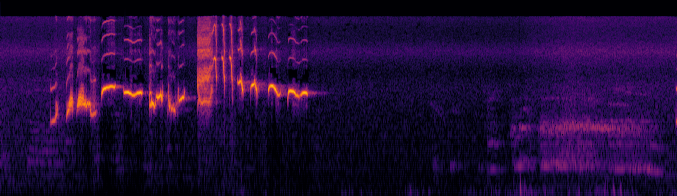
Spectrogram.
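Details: Orange-headed thrush song used as a lure to get other birds singing: a quick run of loud, varied whistled notes and warbles for about three seconds, then silence and a faint distant rooster crow.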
